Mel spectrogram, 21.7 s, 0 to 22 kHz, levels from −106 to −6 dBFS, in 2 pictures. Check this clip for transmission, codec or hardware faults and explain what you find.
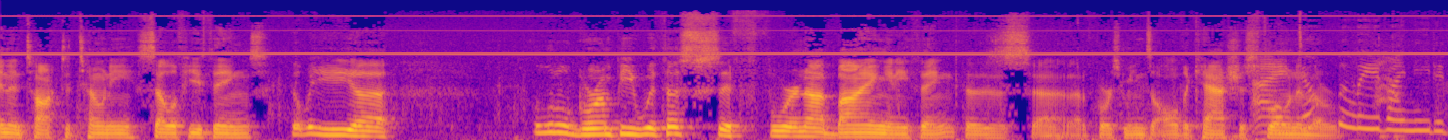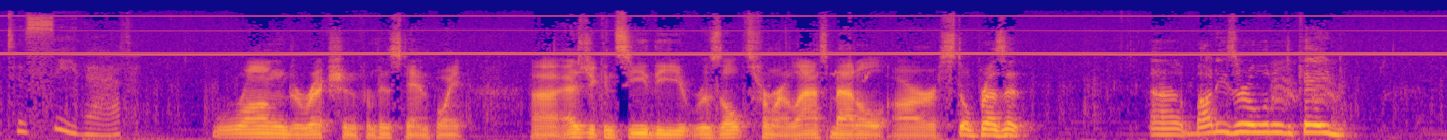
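There is one hardware fault, present for the whole clip.

Throughout, a thin, high whistle sits underneath the audio. Its pitch wanders slightly, between about 4.46 and 4.52 kHz, and it runs roughly 15 dB below the main signal. This is a switching supply whistle. A switch-mode power supply has dropped into an audible burst mode, or is beating against another supply, and its load-dependent switching rate leaks into the audio path.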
